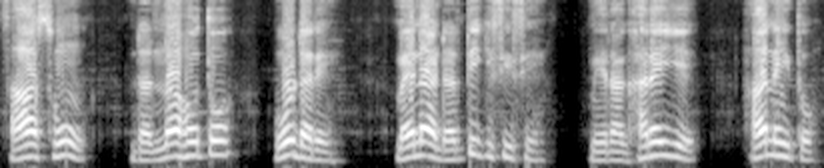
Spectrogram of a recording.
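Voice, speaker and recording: A woman's voice: mid-range voice, unhurried, mellow, natural voice. A woman playing a bossy, complaining older mother-in-law who scolds her daughter-in-law. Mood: scolding.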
